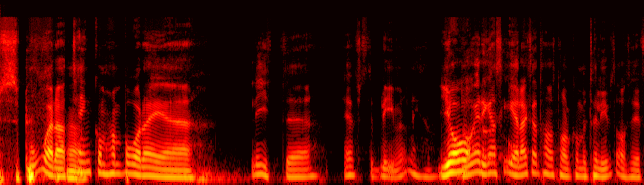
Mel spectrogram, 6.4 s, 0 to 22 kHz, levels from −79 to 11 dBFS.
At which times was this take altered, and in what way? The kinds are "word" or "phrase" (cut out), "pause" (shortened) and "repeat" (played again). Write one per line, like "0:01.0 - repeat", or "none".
none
